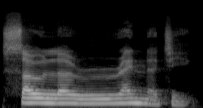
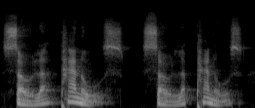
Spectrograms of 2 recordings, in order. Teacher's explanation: We pronounce the R, it's linked.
